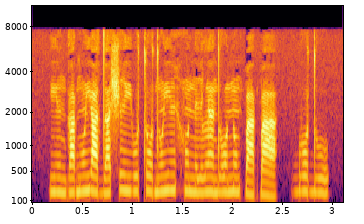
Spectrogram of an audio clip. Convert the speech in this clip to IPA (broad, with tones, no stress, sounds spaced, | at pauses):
j ĩ˨ ɡ a˨˦ ɡ ũ˧ j a˨ d a˨˦ ʃ i˦˨ j u˧ t o˧ d ũ˦ j ĩ˦ h ũ˦˨ n i˨˦ l ɛ̃˦ d o˦ n ũ˦˨ k͡p a˨ k͡p a˨ | ɡ o˧ d u˨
